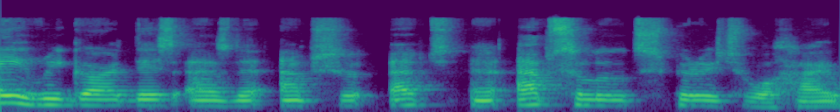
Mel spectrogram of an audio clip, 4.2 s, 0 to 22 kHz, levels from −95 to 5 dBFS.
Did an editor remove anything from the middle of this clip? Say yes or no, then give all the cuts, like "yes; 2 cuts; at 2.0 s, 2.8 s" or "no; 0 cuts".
no; 0 cuts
